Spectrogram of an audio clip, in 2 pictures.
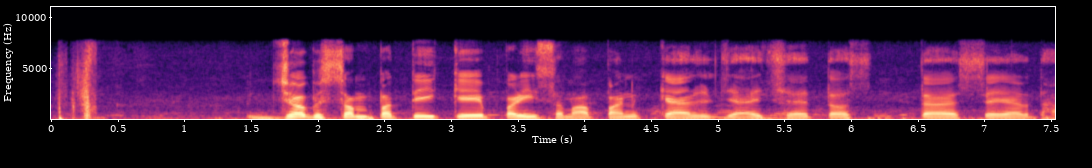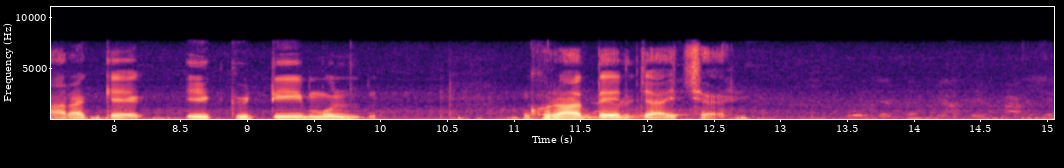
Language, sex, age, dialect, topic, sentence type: Maithili, male, 18-24, Eastern / Thethi, banking, statement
